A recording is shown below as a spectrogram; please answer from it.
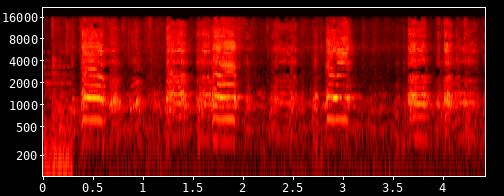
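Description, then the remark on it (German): Several chickens cluck and squawk in repeated bursts, fairly loud, with overlapping calls forming a busy, uneven rhythm and no talking. “Ich schätze mal, Hühner stehen auf Erotik.”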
